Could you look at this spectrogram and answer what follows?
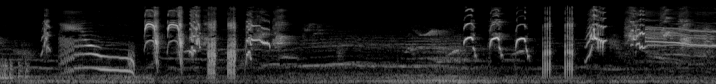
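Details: Nias hill myna singing 'gacor' for sound therapy of stalled mynas; a falling harmonic whistle, then bursts of short, bright arched whistles in quick series, separated by a quieter gap.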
